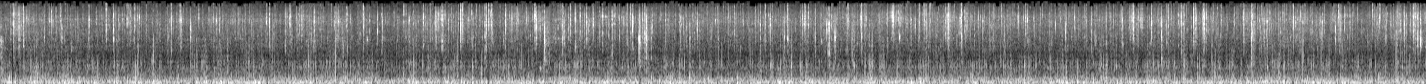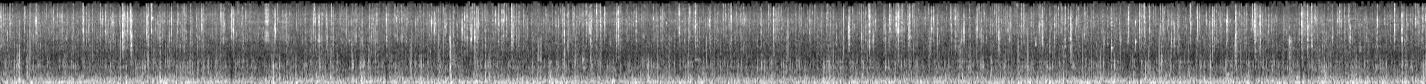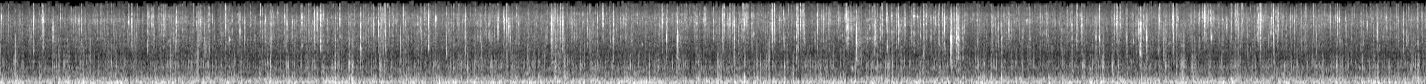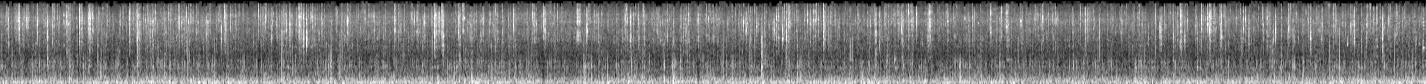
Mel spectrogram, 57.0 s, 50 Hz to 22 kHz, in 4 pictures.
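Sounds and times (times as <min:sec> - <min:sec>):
campfire flames rushing: 0:00.0 - 0:57.0
fire crackling and popping: 0:00.0 - 0:57.0.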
